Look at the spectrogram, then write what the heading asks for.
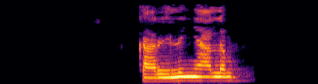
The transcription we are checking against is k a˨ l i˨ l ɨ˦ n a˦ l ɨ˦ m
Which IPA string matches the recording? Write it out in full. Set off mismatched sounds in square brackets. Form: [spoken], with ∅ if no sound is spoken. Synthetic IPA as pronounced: k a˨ [ɾ] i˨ l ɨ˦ [ɲ] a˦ l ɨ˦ m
